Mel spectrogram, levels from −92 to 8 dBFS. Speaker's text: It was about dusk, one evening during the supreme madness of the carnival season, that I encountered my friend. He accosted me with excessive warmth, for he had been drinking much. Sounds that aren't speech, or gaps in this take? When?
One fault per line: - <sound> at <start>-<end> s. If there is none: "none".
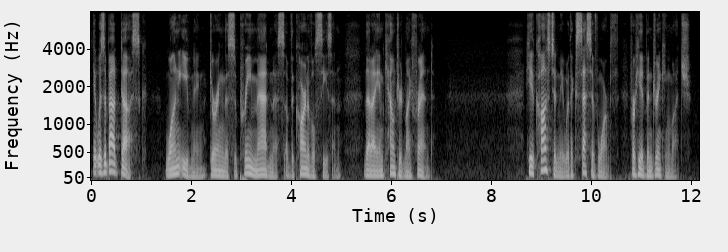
none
